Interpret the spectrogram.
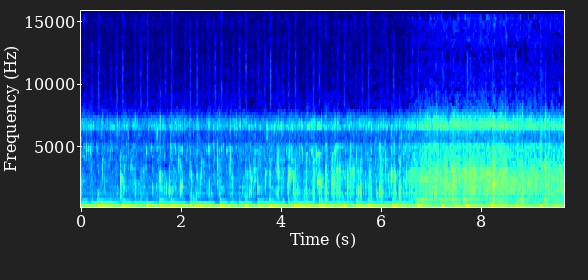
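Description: Hot oil sizzling in a kadhai as ginger paste and chopped tomatoes fry, the sizzle growing louder in the last few seconds. Background music with a steady beat plays underneath.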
